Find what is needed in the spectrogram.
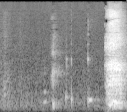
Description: My name is Maggie. I'm a cute yorkie but when I get too excited I sneeze and cough. Thanks mother nature for the short respiratory tract.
